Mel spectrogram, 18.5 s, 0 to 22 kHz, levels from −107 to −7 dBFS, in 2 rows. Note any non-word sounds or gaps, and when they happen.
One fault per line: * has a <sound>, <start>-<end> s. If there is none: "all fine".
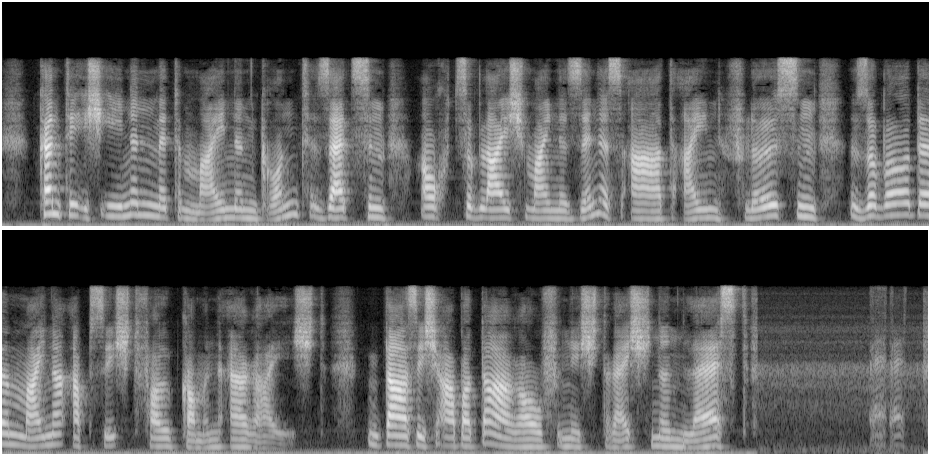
* has a laugh, 17.9-18.3 s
